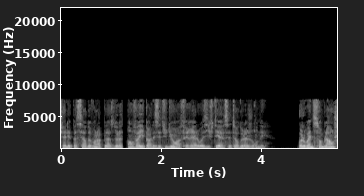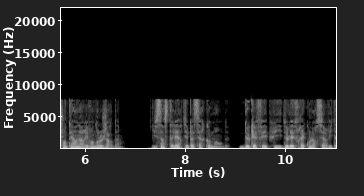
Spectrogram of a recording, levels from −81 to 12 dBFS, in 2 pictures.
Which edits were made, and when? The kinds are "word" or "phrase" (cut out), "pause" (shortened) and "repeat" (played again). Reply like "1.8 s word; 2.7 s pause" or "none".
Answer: 1.2 s word; 9.0 s pause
